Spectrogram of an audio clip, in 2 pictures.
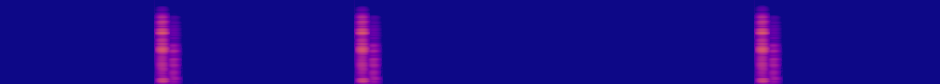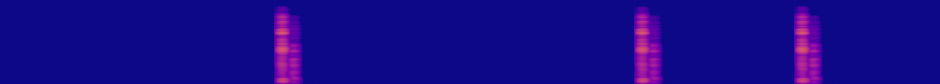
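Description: Computer mouse button clicking six times at uneven intervals, each click a quick press-and-release double tick.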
